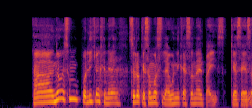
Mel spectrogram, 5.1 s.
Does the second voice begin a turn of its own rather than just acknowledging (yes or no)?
no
